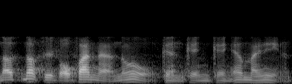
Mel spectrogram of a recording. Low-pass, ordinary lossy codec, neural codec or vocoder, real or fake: 3.6 kHz; Opus, 64 kbps; codec, 16 kHz in and 24 kHz out, 0.9 kbps, LongCat-Audio-Codec, four codebook decoder; fake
